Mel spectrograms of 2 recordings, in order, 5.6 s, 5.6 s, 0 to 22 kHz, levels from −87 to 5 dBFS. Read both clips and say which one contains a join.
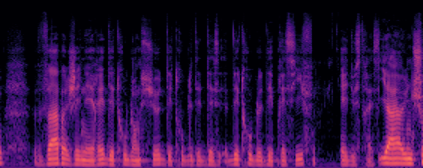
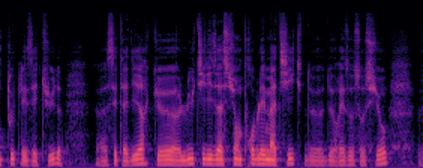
second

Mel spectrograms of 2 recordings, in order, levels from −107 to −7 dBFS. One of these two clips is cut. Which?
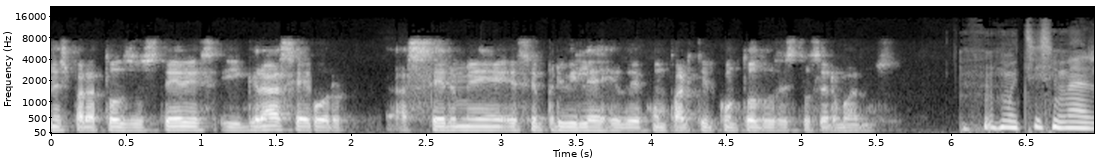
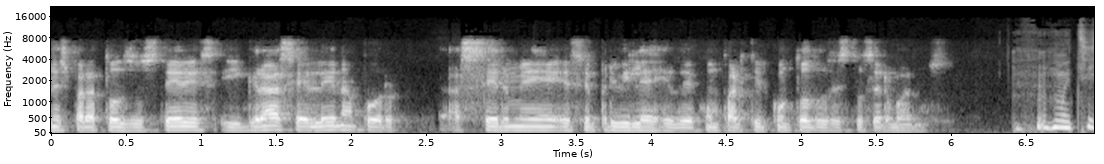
first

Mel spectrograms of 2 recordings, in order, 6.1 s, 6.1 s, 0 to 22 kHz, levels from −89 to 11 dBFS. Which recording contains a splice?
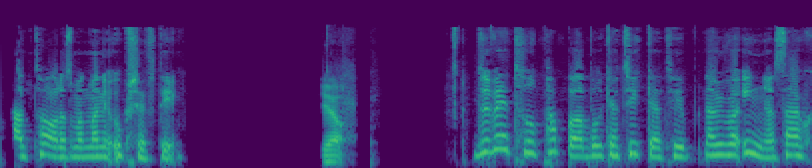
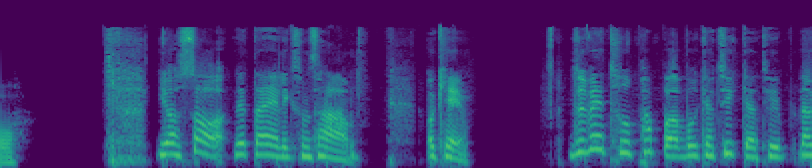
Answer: first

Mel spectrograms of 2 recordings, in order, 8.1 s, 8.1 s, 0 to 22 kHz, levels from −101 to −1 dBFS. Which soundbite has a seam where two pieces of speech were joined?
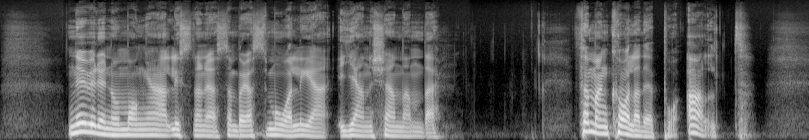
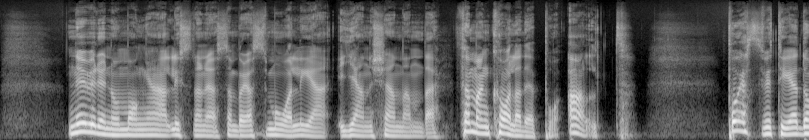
second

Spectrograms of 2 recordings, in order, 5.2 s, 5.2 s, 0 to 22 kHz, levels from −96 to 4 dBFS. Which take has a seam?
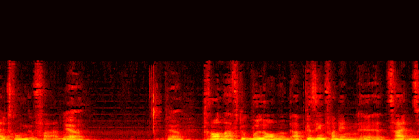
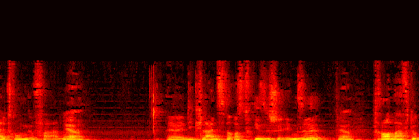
first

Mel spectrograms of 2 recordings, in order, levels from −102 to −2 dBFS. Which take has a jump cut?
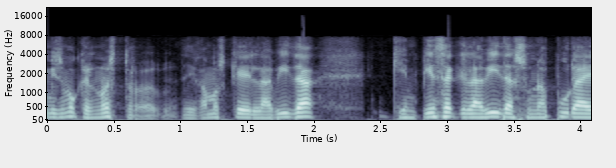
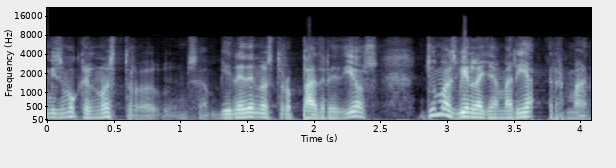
first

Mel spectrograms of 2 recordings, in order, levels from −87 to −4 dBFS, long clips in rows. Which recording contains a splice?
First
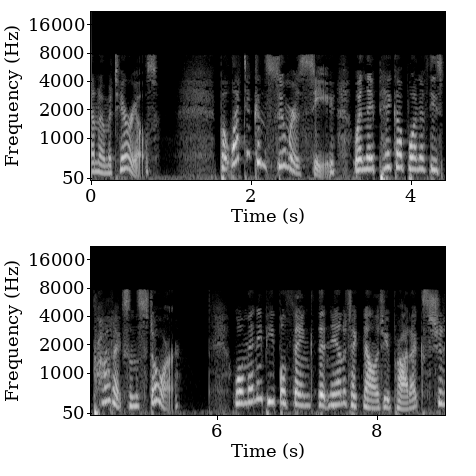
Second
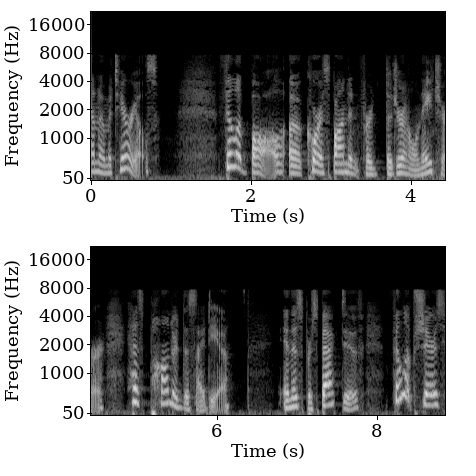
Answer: first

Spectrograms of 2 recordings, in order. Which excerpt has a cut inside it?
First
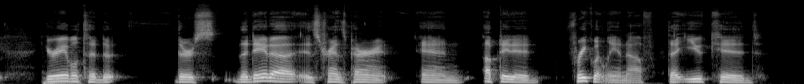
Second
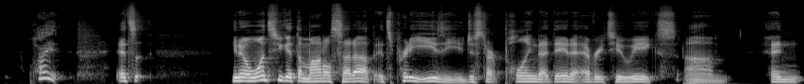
first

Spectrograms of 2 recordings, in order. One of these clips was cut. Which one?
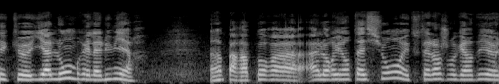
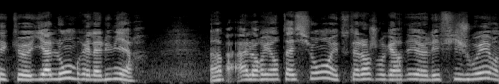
second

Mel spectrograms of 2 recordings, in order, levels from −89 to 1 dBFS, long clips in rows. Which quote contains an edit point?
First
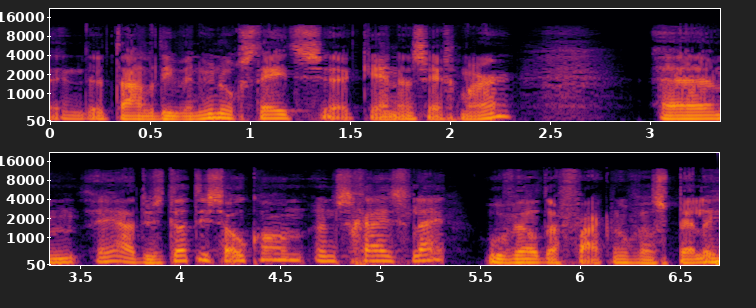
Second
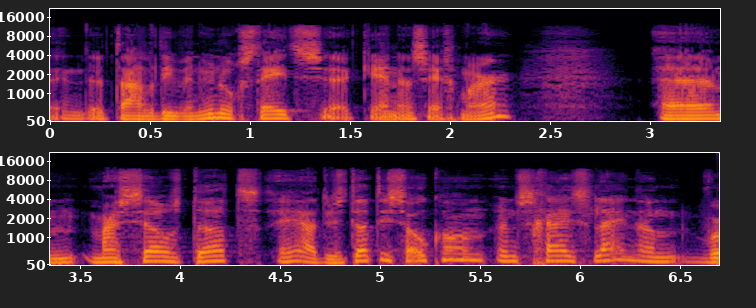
first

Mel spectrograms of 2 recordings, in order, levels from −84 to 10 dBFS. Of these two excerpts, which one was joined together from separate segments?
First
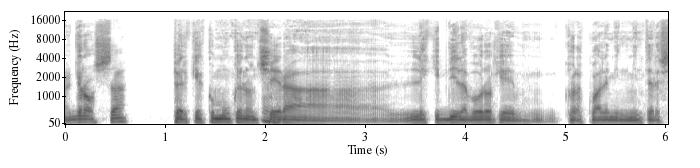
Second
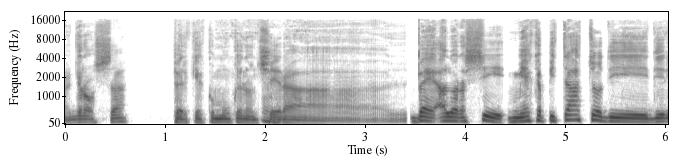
second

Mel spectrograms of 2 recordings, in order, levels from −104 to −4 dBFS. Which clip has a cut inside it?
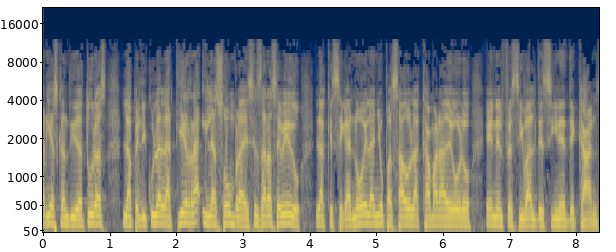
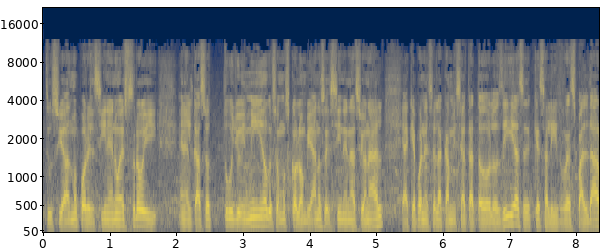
second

